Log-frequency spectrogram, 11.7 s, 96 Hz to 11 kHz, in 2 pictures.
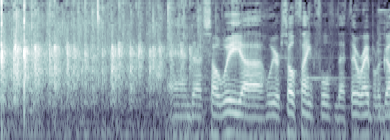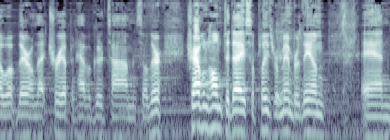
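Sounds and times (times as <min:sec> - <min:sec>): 
audience clapping: 0:00.0 - 0:03.6
speech: 0:02.9 - 0:11.6.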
